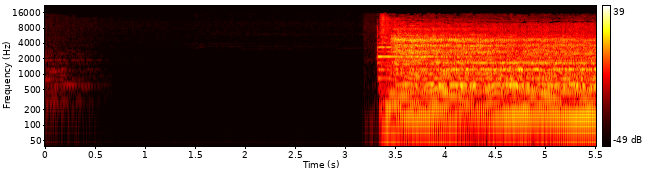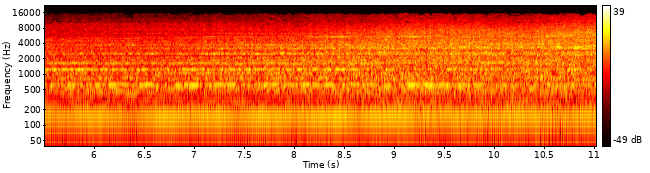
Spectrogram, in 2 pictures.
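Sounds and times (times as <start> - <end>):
instrumental backing track chord: 3.0 - 11.0.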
